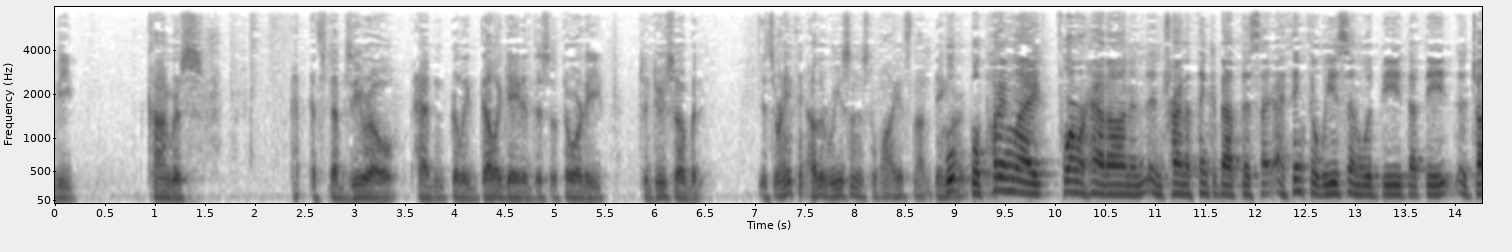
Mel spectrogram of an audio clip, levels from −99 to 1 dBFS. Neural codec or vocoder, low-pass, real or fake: none; 7.2 kHz; real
